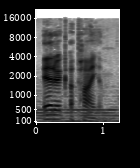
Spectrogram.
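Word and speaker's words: ארך אפים: and way more interesting in hebrew the phrase slow to anger is pronounced erik apayam or literally long of nose but what does god's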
